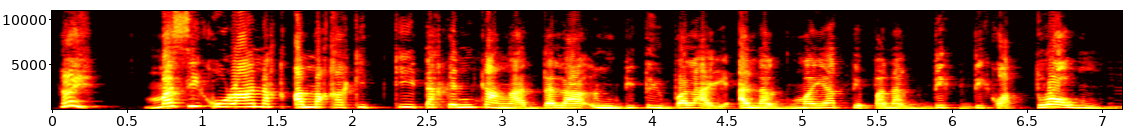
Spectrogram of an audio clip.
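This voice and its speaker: Woman playing a nagging village wife, pleading and hard up, Ilocano accent, high voice, comedy radio drama. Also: measured pace, a bit bright. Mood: nagging, exasperated.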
